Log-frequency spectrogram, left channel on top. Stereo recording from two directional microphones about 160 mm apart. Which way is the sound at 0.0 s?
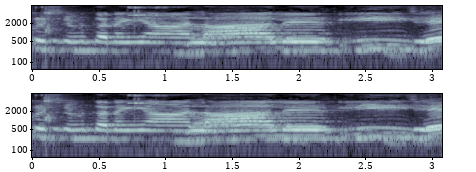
20° left (ahead or behind).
